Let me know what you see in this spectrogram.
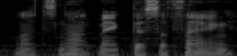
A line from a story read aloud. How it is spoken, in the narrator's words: he muttered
